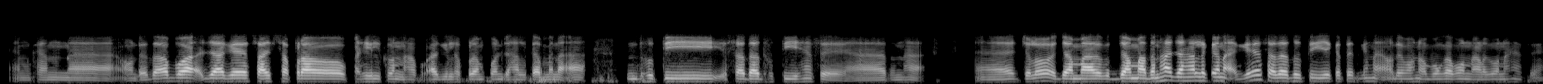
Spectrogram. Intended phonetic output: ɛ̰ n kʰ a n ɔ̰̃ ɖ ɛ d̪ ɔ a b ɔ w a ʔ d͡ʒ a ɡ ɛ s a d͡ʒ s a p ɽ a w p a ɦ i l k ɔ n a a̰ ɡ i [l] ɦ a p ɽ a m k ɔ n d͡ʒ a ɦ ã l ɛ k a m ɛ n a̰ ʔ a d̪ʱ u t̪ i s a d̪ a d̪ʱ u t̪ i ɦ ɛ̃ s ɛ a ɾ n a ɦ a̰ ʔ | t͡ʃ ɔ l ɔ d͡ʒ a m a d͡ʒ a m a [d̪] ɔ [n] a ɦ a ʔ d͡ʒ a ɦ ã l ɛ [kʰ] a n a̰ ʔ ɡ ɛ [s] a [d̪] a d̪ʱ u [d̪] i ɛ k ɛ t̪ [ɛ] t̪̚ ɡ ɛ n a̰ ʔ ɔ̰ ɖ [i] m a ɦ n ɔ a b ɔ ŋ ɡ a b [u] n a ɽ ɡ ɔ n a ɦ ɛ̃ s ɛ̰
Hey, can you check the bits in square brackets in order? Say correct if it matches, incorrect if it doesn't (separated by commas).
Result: correct, correct, correct, incorrect, correct, correct, incorrect, correct, incorrect, incorrect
